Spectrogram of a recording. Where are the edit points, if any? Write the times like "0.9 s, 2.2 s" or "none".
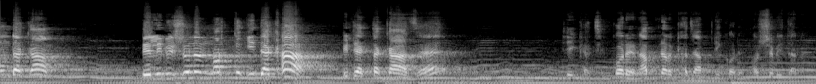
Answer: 7.0 s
